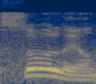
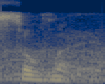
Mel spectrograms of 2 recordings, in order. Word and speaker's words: Soleil: we'll find it the soil ale may have a lead on us but she's no Enterprise we'll catch it's Soleil I'm done I've been saying it wrong the whole of God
